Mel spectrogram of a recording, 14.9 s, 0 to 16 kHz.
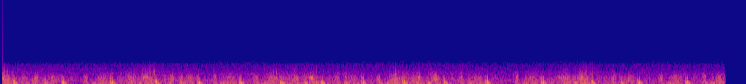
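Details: Recording of a three-component pericardial friction rub, early diastolic, late diastolic and systolic, often obscuring S1: scratchy, grating sounds with each beat at about 72 a minute from inflamed pericardium rubbing the heart.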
